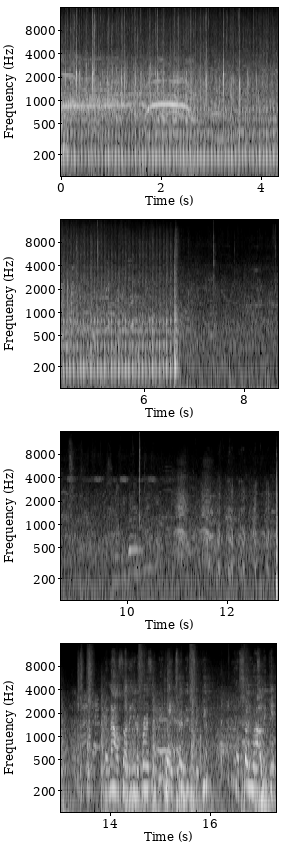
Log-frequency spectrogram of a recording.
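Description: A marching band plays loud brass and drums outdoors.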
